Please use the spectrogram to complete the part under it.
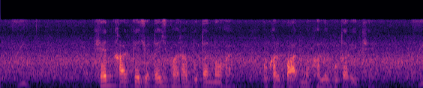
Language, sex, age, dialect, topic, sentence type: Chhattisgarhi, male, 18-24, Western/Budati/Khatahi, agriculture, statement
